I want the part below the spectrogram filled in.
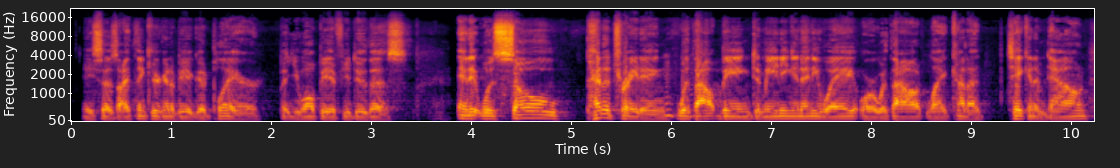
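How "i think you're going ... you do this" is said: play-acted flat, even, unchanging monotone throughout. Quoting what he said to Mason, retelling it in a flat monotone. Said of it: "in a very very monotone".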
